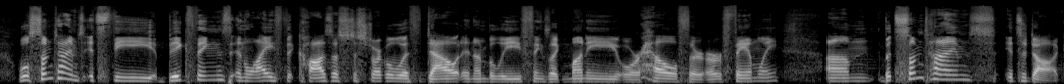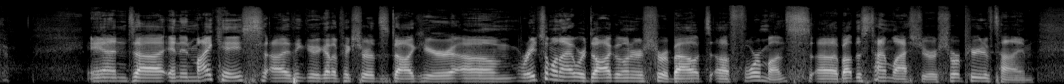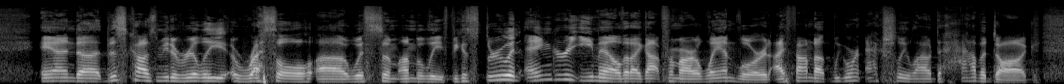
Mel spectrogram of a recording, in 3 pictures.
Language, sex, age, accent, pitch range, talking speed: English, male, 20-39, American, 130-160 Hz, 195 wpm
